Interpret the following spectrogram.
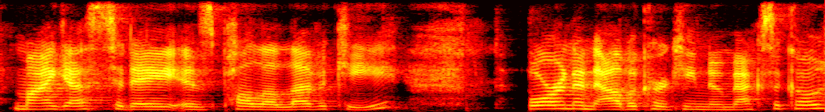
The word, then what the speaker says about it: Leweke: Yeah, it's pronounced like a V, Leweke. Leweke.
